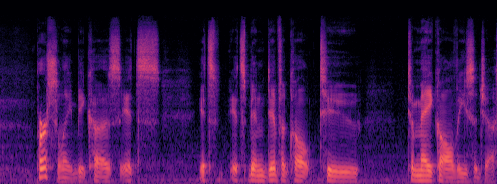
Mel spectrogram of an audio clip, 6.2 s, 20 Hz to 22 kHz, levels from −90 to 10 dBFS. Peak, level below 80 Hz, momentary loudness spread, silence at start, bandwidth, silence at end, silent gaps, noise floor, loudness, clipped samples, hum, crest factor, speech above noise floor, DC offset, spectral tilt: -2 dBFS; -58 dBFS; 10 LU; 0.45 s; 15 kHz; 0 s; none; -54 dBFS; -25 LUFS; under 0.1%; 60 Hz at -55 dBFS; 24 dB; 29 dB; under 0.1%; -4 dB/octave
